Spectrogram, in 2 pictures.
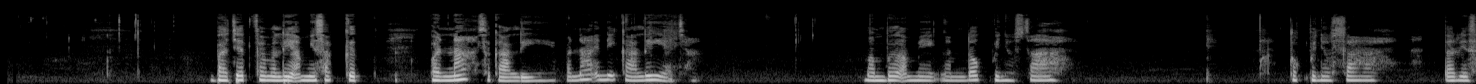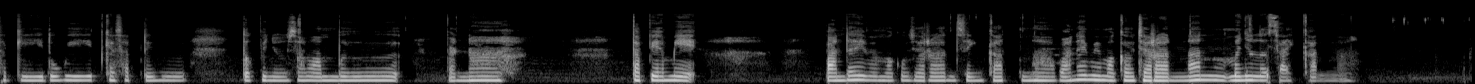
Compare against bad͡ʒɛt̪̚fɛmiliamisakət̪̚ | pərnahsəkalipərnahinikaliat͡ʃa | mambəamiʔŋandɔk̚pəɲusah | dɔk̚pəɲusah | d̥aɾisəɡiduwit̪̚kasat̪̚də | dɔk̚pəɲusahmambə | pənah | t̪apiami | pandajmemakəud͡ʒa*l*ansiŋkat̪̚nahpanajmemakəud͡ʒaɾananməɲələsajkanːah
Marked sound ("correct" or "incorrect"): incorrect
